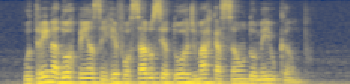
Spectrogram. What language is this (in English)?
Portuguese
